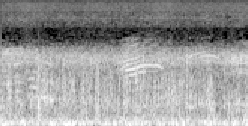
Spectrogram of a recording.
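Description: Steady noise of a motorboat running at speed, with wind buffeting the microphone.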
